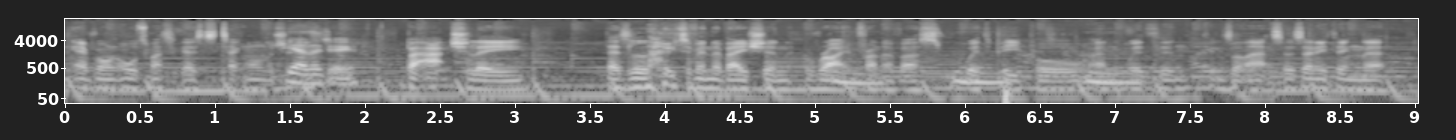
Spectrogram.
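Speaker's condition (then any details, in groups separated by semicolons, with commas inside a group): No condition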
